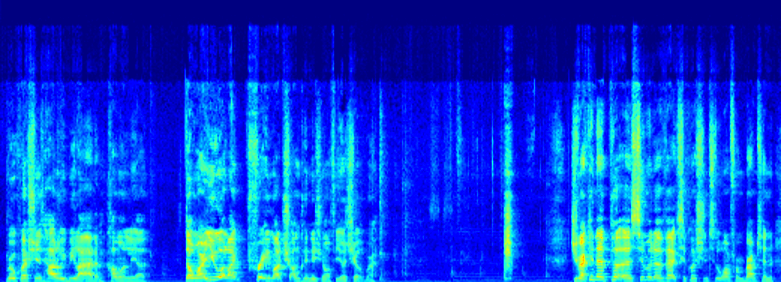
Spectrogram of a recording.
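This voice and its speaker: A young adult man streams live in a laid-back, chatty way, using slang, reading chat aloud and muttering as he works through maths questions. His high, fairly bright voice is animated and fast, broken by long pauses.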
